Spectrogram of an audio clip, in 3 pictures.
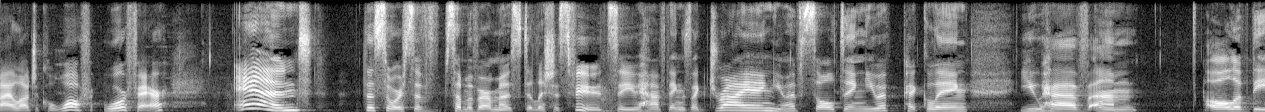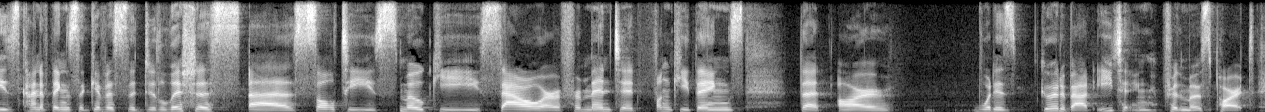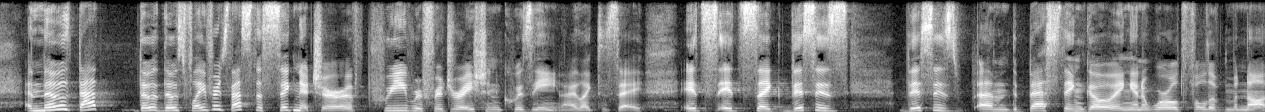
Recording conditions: busy venue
